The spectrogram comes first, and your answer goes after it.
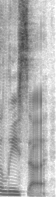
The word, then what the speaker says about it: Alisa: the research I did the name of Betty Gore's daughter in those podcasts was pronounced Alisa and I'm not going to like Drop names or whatever in case they mispronounce it I'm not trying to blame someone else it is my fault it is Alisa after we recorded all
